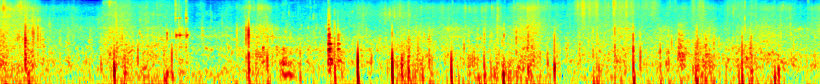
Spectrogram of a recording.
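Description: Scattered knocks and clunks on an aluminium boat hull with light water sloshing as a salmon is held in the water at the stern.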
